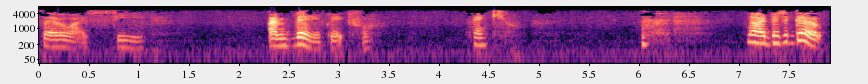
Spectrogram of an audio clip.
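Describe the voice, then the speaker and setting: A woman's voice: on the low side, expressive, slow, pauses often, husky, no echo, exaggerated voice. An actress playing a proud, defiant, bitter young English woman in a radio mystery drama, with an English accent and clipped, intense, emotional delivery. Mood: relieved, rueful. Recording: dull, dry lo-fi radio recording.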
